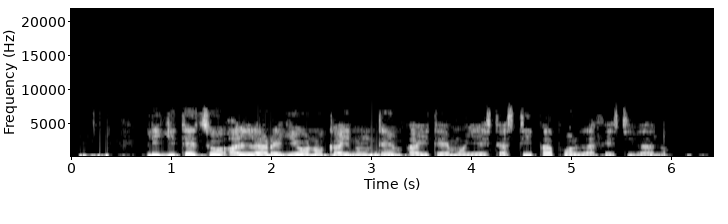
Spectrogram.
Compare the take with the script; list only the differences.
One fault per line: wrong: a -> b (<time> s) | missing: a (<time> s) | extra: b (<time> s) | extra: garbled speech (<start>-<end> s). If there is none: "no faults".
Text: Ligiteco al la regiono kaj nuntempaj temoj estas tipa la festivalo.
extra: por (4.9 s)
